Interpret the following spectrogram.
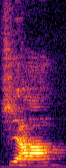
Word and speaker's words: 炸: Together, pronunciation is 炸, 炸. Second tone means deep fry.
